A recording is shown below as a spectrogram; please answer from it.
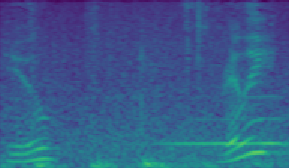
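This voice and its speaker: Earnest, fairly high-voiced teenage boy. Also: sing-song, takes it slowly, music in the background, heavily acted. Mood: earnest, curious. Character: earnest, curious teenage boy adventurer, eager and questioning. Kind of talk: video game voice acting. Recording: clear ambient noise behind.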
